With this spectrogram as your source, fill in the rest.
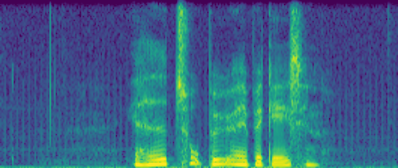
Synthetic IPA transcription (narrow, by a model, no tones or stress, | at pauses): jɑ̈ɪɦæð̞̩ˠt͡sʰo̝̰ːb̥ø̰ːɐib̥æɡ̥ɛɕən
